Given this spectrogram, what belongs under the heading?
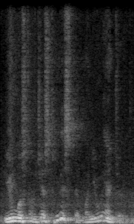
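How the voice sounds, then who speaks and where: In a bookstore's live horror drama, a man lightly acts the part of a pompous, genteel general who hunts men for sport, projecting smug menace in an urbane, condescending way. His slightly high, dark-toned voice moves briskly with lively intonation. The recording sounds distant, echoey, and noisy, as in a live room.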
